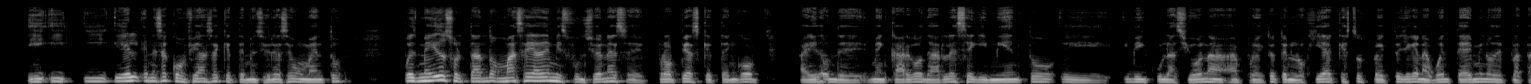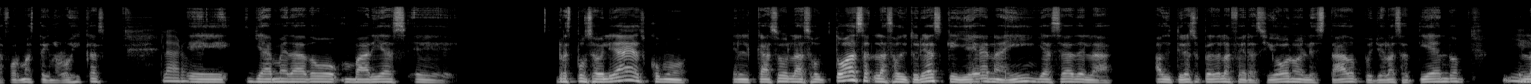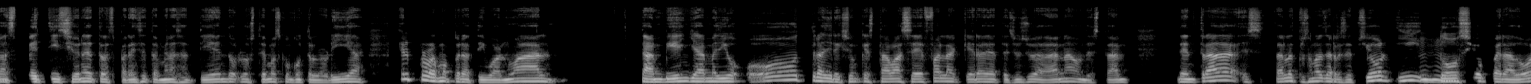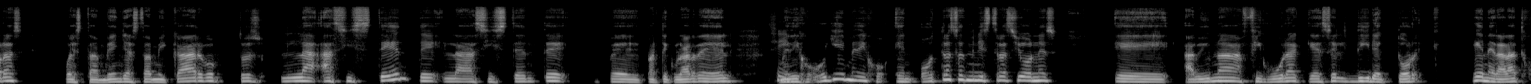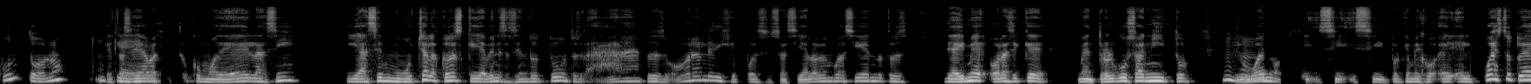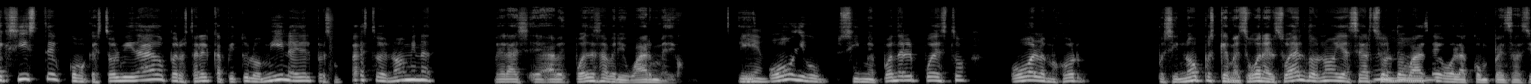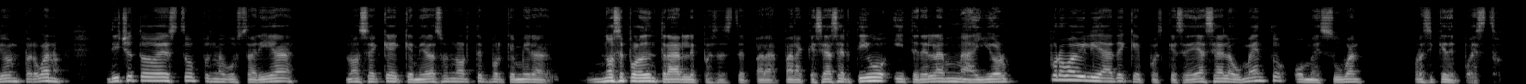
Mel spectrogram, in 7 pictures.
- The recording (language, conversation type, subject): Spanish, advice, ¿Cómo puedo pedir un aumento o una promoción en el trabajo?
- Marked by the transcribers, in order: stressed: "otra"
